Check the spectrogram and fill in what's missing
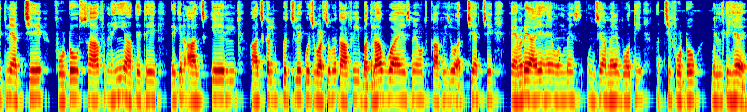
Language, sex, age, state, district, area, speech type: Hindi, male, 30-45, Rajasthan, Jaipur, urban, spontaneous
